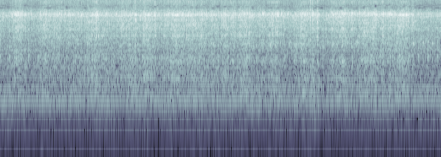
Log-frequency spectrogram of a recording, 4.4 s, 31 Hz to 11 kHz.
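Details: 2004 Toyota Corolla CE, manual, clutch at 146,000 miles, cold start in neutral, clutch pedal released: busy, rough whirring rattle over the engine hum; gone with clutch pressed and after warmup; owner hopes throwout bearing, not transmission.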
